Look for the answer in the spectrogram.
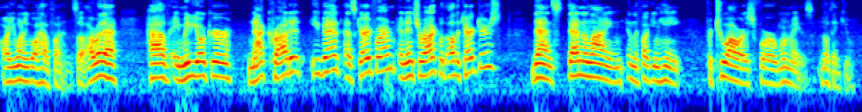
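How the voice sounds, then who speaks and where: A congested man rambling casually on a live stream, full of fillers and frequent throat clearing. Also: high-pitched, moderate pace.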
